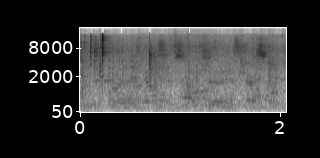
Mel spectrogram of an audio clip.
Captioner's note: background chatter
